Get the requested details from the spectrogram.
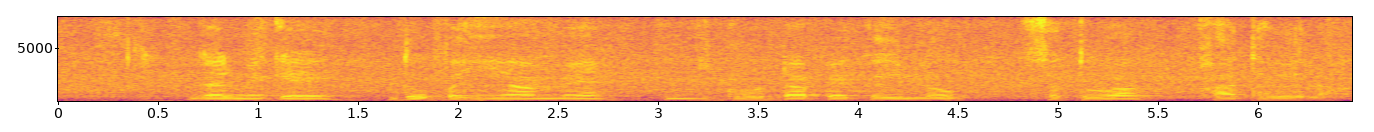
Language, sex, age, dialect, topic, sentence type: Bhojpuri, male, 25-30, Northern, agriculture, statement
